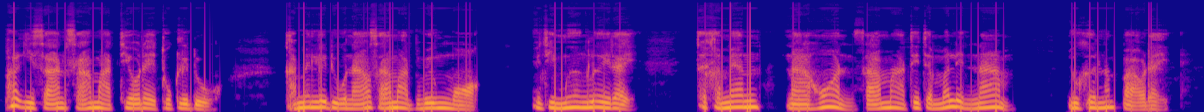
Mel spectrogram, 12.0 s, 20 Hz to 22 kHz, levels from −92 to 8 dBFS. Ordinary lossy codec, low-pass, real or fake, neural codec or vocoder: none; 19.8 kHz; real; none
